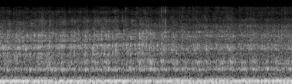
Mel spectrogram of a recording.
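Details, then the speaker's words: 1939 Plymouth two-door street rod, about 3,000 miles, heard from the rear; deep steady tailpipe rumble at idle, even with no misses or rattles, mildly throaty; normal street rod exhaust. "around to the back, hear that rumble. Nothing too crazy, but you'd expect a little something out of a street rod."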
